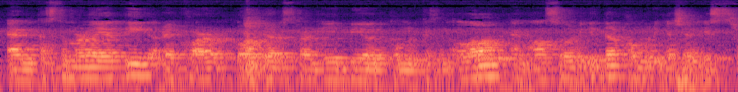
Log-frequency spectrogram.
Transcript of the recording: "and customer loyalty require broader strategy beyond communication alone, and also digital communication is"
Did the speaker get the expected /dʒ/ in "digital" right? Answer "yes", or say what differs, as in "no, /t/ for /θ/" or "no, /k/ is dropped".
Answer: no, /dʒ/ is dropped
